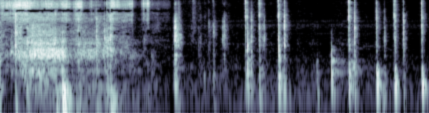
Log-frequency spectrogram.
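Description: Calculator keys click as they are pressed.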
